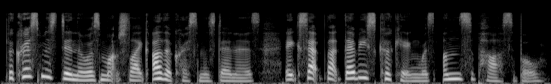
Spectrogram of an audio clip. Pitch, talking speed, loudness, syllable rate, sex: 210 Hz, 165 wpm, -19 LUFS, 5.4 syllables/s, female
